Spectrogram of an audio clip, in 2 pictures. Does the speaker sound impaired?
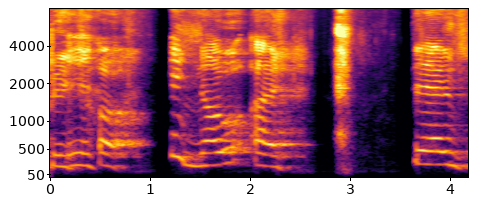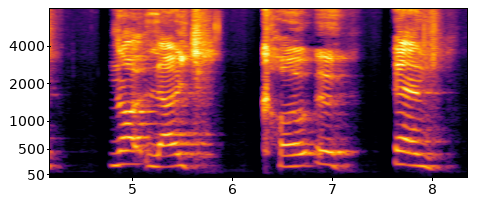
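Yes: ataxic cerebral palsy; affects coordination.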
